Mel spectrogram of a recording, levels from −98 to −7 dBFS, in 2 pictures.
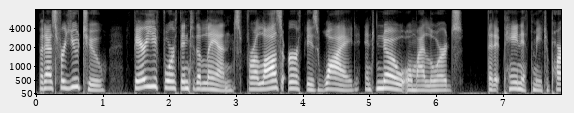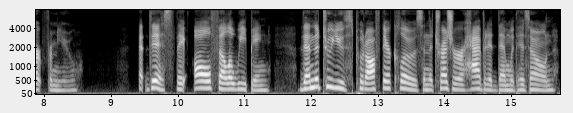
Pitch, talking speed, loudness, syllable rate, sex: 200 Hz, 200 wpm, -20 LUFS, 4.6 syllables/s, female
